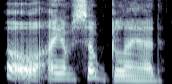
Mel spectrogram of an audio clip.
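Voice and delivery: an eager mother waiting for news; mother eager to hear daughter's news; mother's voice. A narrator's reading. Mama voiced in story.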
